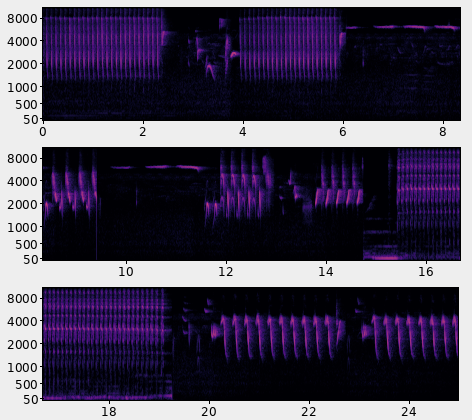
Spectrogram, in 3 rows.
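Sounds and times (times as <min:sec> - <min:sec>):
low rumble: 0:14.8 - 0:19.3.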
